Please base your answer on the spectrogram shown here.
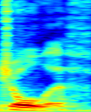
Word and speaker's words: Jollof: I did actually look up how to pronounce it, and Google said Jollof, so that's what we're going with.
